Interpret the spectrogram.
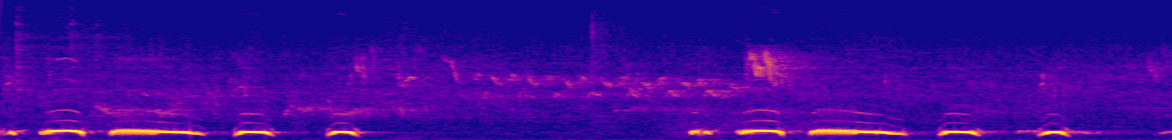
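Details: Two matching coo phrases from a spotted dove, each a short double note, a long slurred falling coo and two clipped arched coos, separated by about two seconds of near silence; used to lure wild doves.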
